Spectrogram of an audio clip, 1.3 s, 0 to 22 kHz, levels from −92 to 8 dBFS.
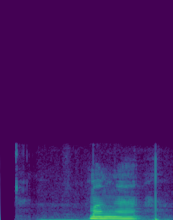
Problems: low volume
